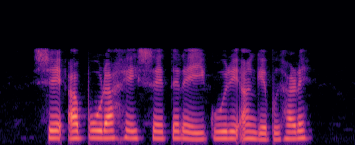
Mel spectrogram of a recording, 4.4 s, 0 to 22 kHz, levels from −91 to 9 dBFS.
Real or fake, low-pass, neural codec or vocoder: real; 5.4 kHz; none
